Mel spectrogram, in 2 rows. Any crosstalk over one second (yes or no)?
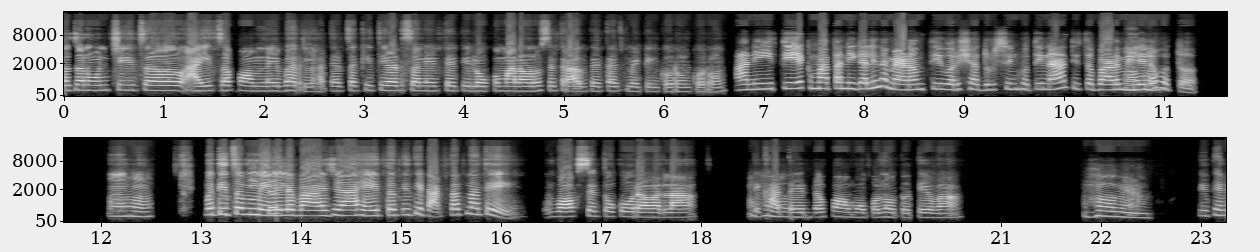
no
